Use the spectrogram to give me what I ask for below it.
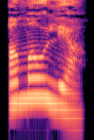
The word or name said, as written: ಅಮೌಲ್ಯ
